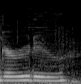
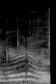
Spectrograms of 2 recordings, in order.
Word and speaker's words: Gerudo: a good old man I used to call him guru do you though Gary do ya I don't even know how you pronounce it in English Gary though I do yeah Gerudo who they say now oh look here we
